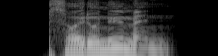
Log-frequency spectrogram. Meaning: dative plural of Pseudonym
- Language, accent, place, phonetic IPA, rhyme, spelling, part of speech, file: German, Germany, Berlin, [psɔɪ̯doˈnyːmən], -yːmən, Pseudonymen, noun, De-Pseudonymen.ogg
